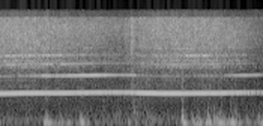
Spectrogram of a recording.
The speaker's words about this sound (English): And they take turns. It's two walruses. They sound like distant trains.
